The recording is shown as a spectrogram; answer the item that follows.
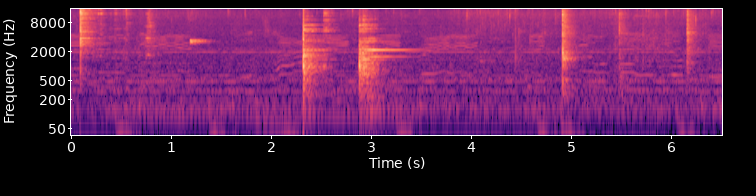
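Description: Kitchen utensils knocking against a stainless steel saucepan while sorrel and grated ginger are stirred into boiling water: four sharp clanks, one at the start, two close together about halfway, one near the end, over a low steady simmer.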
